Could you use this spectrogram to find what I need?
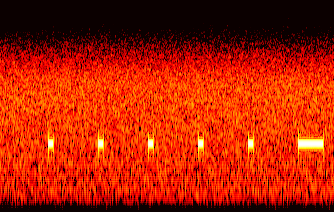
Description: Radio time signal (six pips, as the Greenwich Time Signal), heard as pips.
